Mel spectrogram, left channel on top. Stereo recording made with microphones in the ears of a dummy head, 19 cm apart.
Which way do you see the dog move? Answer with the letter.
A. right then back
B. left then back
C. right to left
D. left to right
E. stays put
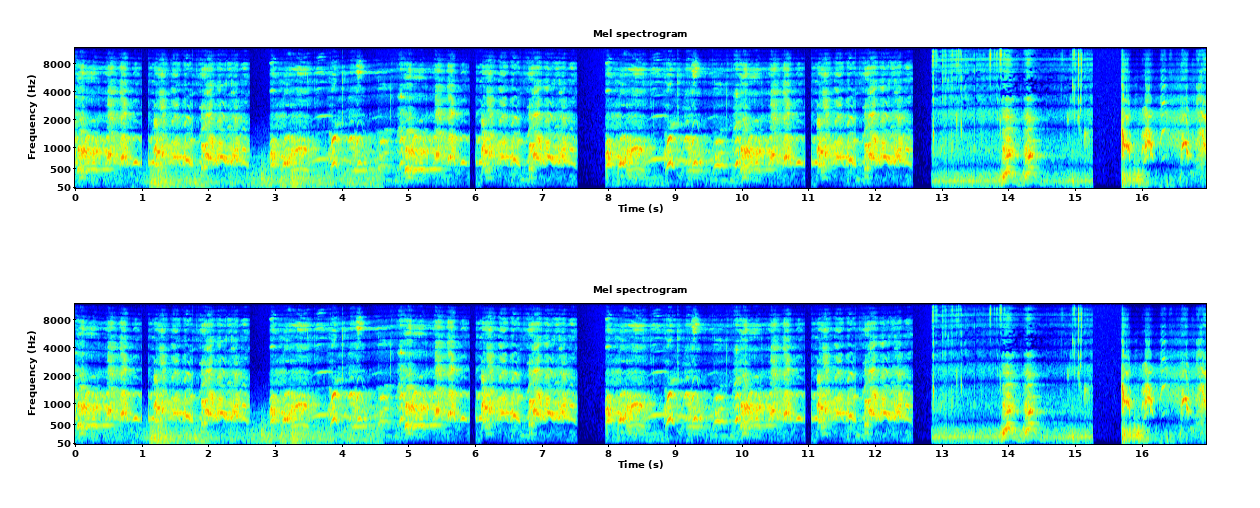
A.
